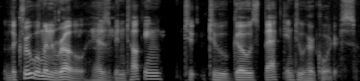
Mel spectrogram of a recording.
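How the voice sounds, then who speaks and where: A man's voice: low voice, very animated, unhurried, background noise. A man reading stage directions as an amused narrator of an amateur radio play.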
